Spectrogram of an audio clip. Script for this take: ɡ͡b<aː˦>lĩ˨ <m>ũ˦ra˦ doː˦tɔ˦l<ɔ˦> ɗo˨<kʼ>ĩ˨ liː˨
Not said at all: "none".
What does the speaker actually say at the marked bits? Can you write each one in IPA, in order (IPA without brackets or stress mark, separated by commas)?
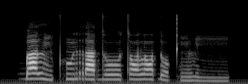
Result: a˦, pʰ, ɔ˦, kʼ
